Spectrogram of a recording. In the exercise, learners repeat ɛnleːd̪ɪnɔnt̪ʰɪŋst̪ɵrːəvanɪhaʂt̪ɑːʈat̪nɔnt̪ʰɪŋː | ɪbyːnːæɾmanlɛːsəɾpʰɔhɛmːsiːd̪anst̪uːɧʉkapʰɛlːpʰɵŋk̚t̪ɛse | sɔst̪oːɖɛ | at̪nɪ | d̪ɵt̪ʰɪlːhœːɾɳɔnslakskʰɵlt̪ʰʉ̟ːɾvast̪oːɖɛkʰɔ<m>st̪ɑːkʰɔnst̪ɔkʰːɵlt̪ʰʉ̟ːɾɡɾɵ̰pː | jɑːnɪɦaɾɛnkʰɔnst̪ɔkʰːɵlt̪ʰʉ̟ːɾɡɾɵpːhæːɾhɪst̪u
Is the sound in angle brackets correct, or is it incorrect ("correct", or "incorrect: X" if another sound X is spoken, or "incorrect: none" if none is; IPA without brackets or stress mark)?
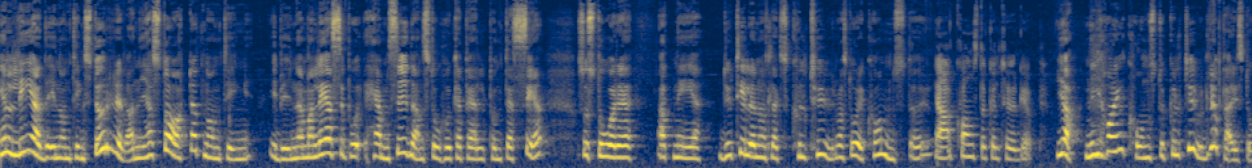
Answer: incorrect: n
